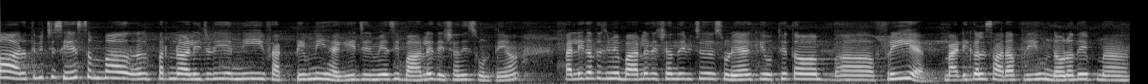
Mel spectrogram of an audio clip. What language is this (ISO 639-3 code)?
pan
